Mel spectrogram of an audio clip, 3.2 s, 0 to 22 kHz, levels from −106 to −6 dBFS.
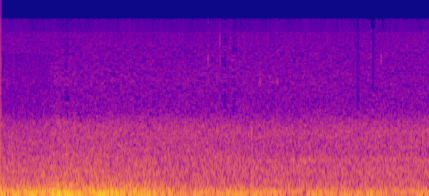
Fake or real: real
